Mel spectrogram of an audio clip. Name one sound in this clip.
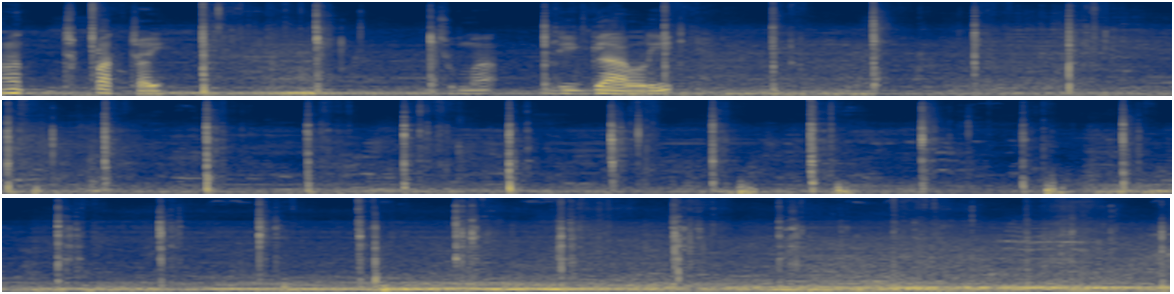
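A hand hoe scrapes and chops into stony soil, with repeated short strikes.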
